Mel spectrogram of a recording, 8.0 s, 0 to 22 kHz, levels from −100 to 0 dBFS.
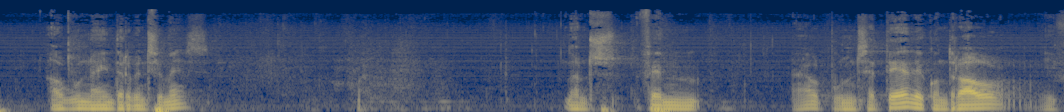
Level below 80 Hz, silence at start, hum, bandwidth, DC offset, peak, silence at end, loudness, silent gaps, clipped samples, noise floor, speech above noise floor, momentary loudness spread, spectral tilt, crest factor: -40 dBFS; 0 s; none; 15.5 kHz; under 0.1%; -8 dBFS; 0 s; -29 LUFS; none; under 0.1%; -59 dBFS; 31 dB; 24 LU; -6 dB/octave; 22 dB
